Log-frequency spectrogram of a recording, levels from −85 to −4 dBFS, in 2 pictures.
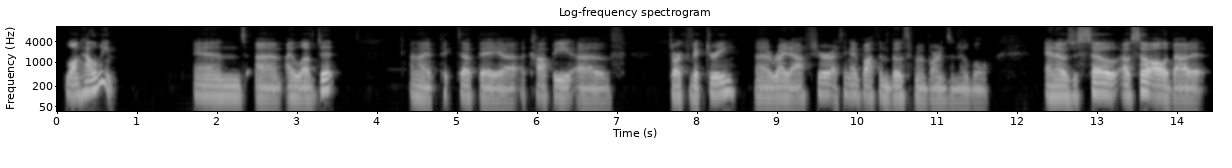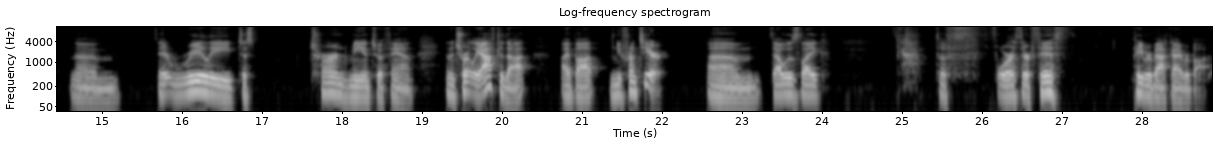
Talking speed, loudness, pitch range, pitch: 150 wpm, -30 LUFS, 95-115 Hz, 100 Hz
